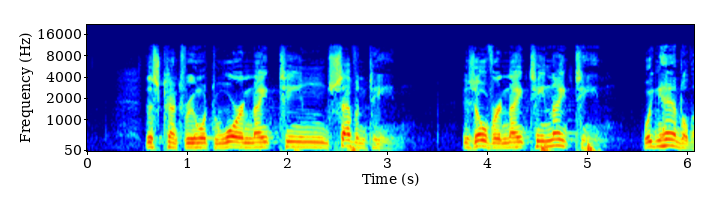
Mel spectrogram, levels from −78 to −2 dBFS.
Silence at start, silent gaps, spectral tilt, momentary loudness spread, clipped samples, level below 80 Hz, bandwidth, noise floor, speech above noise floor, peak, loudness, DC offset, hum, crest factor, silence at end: 0.6 s; none; -5.5 dB/octave; 12 LU; under 0.1%; -36 dBFS; 11.5 kHz; -60 dBFS; 42 dB; -4 dBFS; -19 LUFS; under 0.1%; none; 16 dB; 0 s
